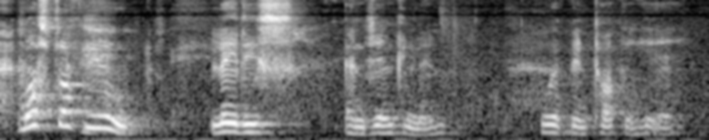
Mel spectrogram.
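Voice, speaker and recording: A woman with a Lesotho accent speaks at a fairly slow pace and fairly low pitch, with lively intonation and big swings in loudness. Noticeable background noise can be heard. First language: Sesotho. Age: 80s+. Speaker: retired civil servant and activist. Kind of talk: roundtable speech. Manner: halting.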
